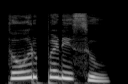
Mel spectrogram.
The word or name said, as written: ತೋರ್ಪಡಿಸು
